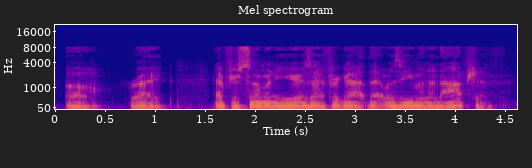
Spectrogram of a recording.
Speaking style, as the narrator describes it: Ted chuckles

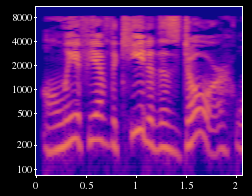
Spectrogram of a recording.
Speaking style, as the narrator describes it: one of the police officers growled

